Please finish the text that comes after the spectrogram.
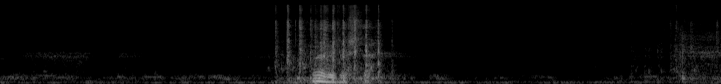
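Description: Turkish tumbler pigeons coo and wings flap in a brief flurry, with someone speaking quietly nearby and soft background noise.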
